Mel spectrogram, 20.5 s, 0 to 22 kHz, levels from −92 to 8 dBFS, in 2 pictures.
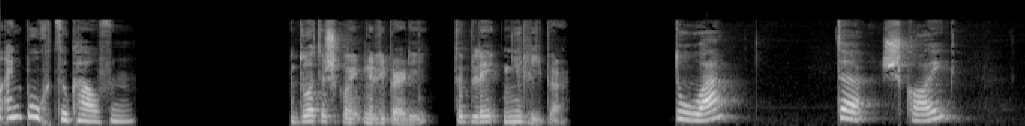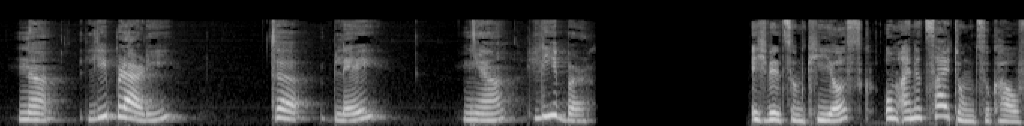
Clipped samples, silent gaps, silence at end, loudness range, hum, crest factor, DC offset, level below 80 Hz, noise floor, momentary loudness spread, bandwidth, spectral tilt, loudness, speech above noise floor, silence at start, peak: under 0.1%; 1.39-2.90 s, 4.44-4.55 s, 5.71-6.70 s, 16.22-17.71 s; 0 s; 5 LU; none; 20 dB; under 0.1%; -62 dBFS; -71 dBFS; 14 LU; 11.5 kHz; -4 dB/octave; -18 LUFS; 53 dB; 0 s; 0 dBFS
